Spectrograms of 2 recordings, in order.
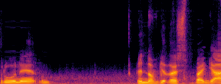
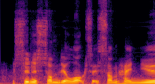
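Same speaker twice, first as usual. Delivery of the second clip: usual speaking voice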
